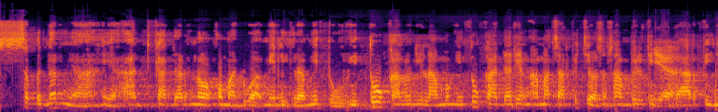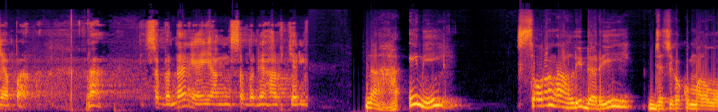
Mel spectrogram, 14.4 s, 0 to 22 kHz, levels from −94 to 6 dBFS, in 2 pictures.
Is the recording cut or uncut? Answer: uncut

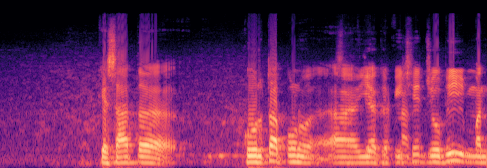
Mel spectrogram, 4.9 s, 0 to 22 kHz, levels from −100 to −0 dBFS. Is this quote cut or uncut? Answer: cut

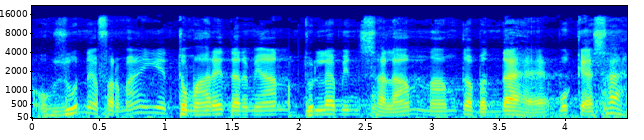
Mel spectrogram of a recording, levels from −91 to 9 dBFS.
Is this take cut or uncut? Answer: cut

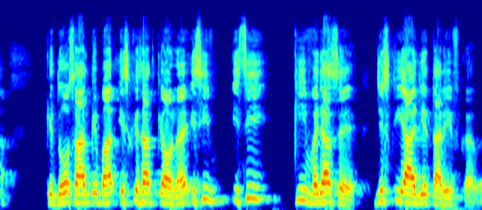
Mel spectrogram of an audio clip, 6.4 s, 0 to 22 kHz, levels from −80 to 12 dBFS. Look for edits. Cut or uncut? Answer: uncut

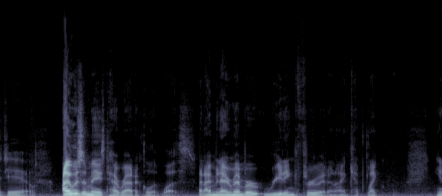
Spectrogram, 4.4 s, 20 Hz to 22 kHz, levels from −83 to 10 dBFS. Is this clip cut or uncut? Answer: cut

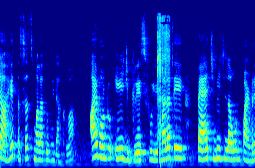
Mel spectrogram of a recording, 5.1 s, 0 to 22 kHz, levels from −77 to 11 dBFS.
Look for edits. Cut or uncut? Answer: cut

